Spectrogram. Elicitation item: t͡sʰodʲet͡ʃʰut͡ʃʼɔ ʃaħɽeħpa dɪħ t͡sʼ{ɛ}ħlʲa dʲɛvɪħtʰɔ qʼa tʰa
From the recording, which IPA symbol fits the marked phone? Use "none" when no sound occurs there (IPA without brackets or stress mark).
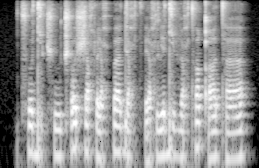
ɛ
